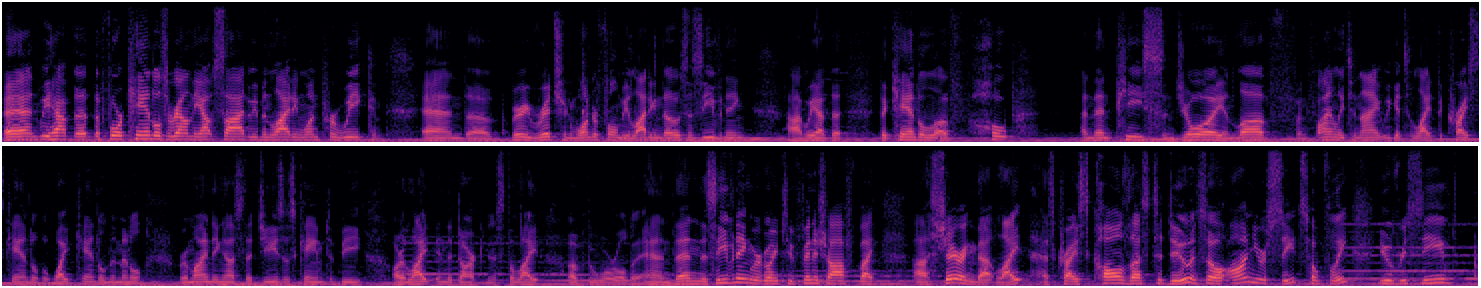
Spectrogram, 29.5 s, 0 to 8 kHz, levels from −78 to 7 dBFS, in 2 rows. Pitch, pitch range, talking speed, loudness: 145 Hz, 120-165 Hz, 215 wpm, -29 LUFS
